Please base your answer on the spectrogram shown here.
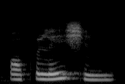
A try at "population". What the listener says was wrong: Yes, correct.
